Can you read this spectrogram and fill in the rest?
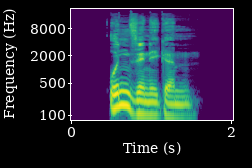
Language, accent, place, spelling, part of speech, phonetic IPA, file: German, Germany, Berlin, unsinnigem, adjective, [ˈʊnˌzɪnɪɡəm], De-unsinnigem.ogg
- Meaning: strong dative masculine/neuter singular of unsinnig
